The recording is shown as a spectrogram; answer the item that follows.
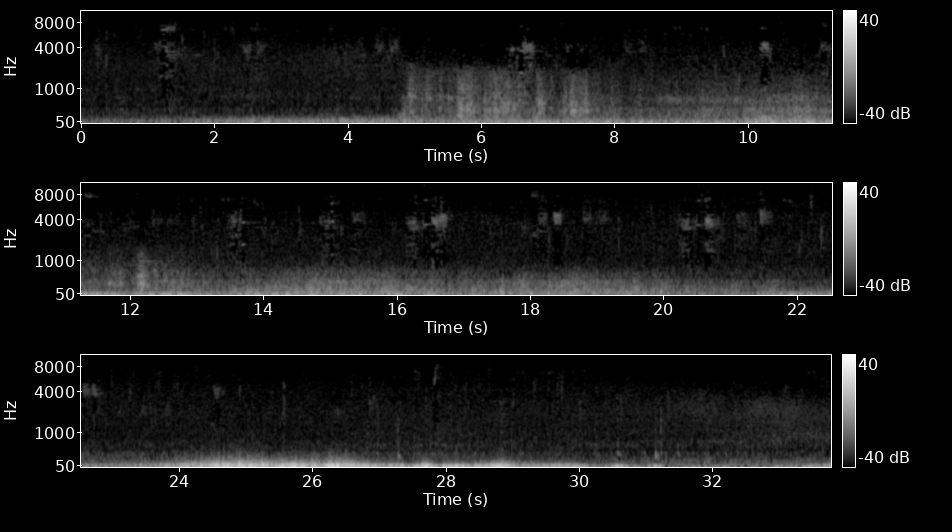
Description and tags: And its still a pleasant May evening.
